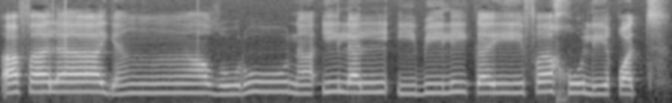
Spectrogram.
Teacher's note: محموسہ میں سے ہے تا، تو جو ہے آواز ہلکی سی کیا ہوگی، سانس باہر آئے گی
